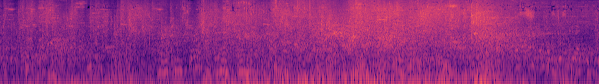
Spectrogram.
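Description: Game combat effects clash and burst in quick succession.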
